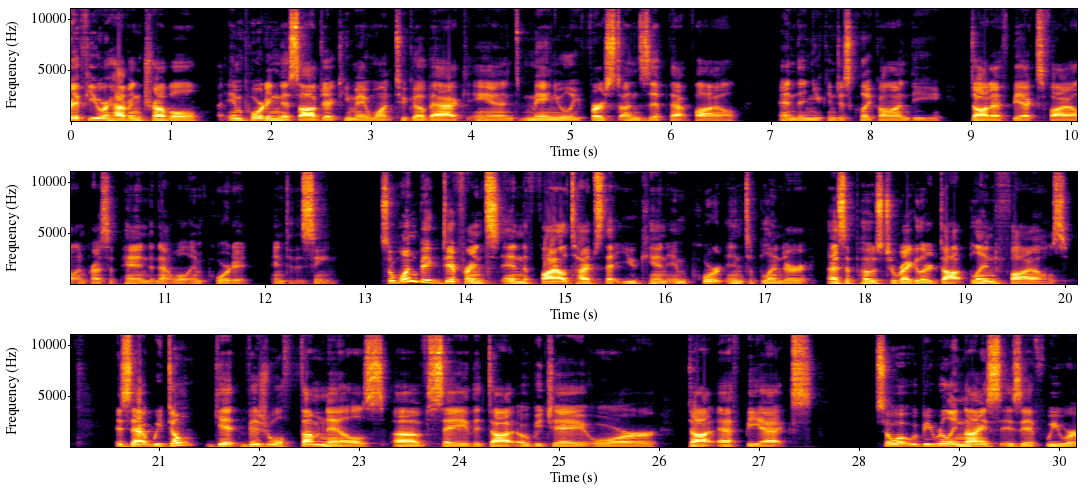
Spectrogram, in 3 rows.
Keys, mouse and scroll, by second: 0.2-1.6 scroll down 1, 1.6 scroll down 1, 2.7-4.9 scroll up 1, 6.7-7.1 scroll down 2, 7.1-8.8 scroll up 1, 8.8-10.1 scroll up 3, 14.4-16.5 scroll down 1, 17.4-18.1 scroll down 1, 18.1 scroll up 2, 23.3-23.7 scroll down 2, 23.7 scroll up 2, 25.7-26.1 scroll down 3, 26.1-26.4 scroll up 4.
